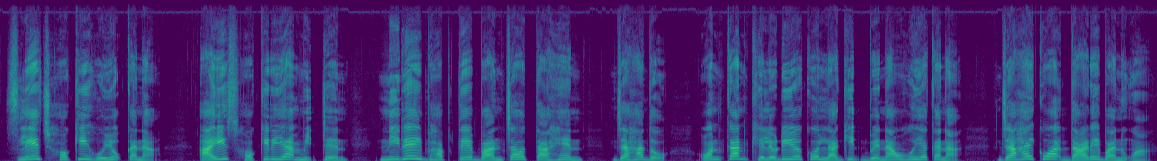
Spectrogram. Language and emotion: Santali, neutral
